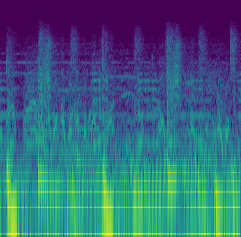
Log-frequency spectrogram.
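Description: Hip hop track playing: a beat with deep, sustained bass notes under sharp, repeated drum hits.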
